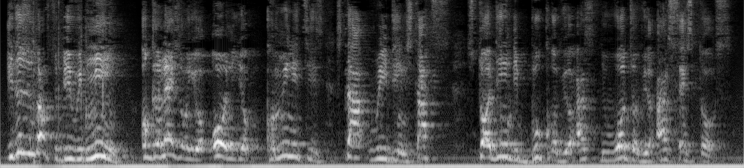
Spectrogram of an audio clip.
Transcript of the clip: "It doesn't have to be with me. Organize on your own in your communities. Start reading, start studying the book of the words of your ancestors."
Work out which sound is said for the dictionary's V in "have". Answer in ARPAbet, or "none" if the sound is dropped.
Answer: F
